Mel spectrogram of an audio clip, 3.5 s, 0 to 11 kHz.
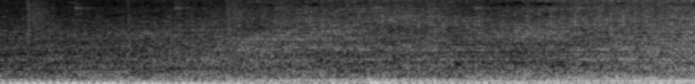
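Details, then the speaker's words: Fuel-injected Toyota Land Cruiser FJ62, first start after sitting long, fresh gas, new battery: smooth, quiet, even low idle with no knocks, misses or ticks; engine healthy. "This is fuel injected.... it started! It is really smooth!"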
